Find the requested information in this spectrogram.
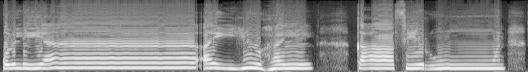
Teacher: हा का मखरज हलक के सीने की तरफ वाले हिस्से से अदा होता है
